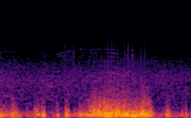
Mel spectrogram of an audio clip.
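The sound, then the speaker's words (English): Strong, rough wind gusting across a soccer match, heard as uneven low rumbling bursts that swell and drop, with no clear voices. “This wind is rough.”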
